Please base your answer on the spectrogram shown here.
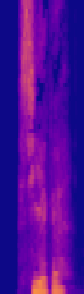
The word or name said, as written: cirka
